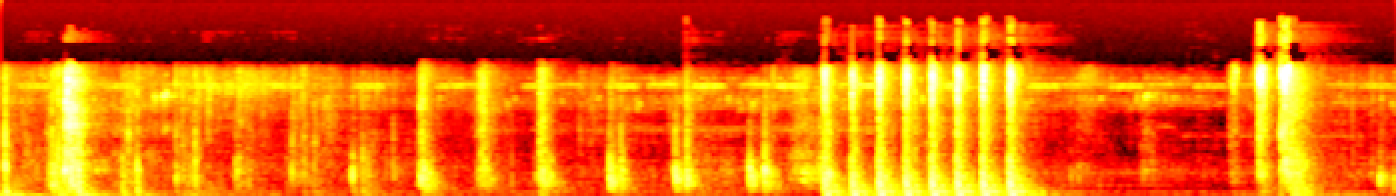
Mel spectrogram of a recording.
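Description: Horse hooves clopping to a halt at a prison warden's home late at night: a steady run of many hoofbeats, thickening into a dense rapid burst before a pause and a few final thuds, with no voices.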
